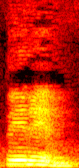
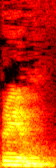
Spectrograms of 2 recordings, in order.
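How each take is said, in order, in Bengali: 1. একটি স্বরধ্বনি শুরুর ব্যঞ্জনগুলোকে আলাদা করে, তাই দুটি দল। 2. শুরুর ব্যঞ্জনগুলো একসাথে উচ্চারিত হয়, তাই একটি দল।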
